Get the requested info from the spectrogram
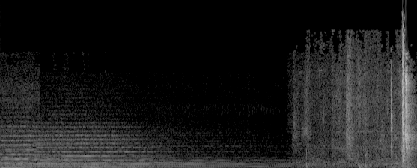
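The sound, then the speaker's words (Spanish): A sustained musical tone fades out, then a bedroom door opens with a brief rattle of latch clicks and a sharper knock at the end. No one speaks. “abrió la puerta y sus ojos se toparon con la mirada triste de su hermana.”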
